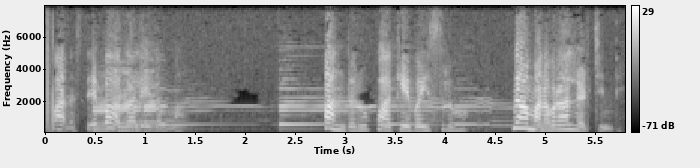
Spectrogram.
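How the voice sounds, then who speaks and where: An older actress playing a caring mother-in-law and grandmother with a soft, pleading way of speaking, in a film. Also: fairly high pitch, measured pace, muffled recording, over music, natural voice. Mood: sorrowful. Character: worried, caring old grandmother. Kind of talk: film acting.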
